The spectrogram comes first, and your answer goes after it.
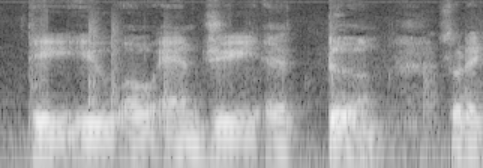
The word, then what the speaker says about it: Tường: My name is Tuong in Vietnamese. But here, people butcher my name. They cannot pronounce T-U-O-N-G as Tuong.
